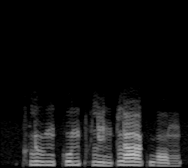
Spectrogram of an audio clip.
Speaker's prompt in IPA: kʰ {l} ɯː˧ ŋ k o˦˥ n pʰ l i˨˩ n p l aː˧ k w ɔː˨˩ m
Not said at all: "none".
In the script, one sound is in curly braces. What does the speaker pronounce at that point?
l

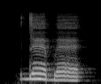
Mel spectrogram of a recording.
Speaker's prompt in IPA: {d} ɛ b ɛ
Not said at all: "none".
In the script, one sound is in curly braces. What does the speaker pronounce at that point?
d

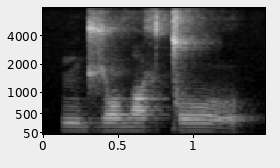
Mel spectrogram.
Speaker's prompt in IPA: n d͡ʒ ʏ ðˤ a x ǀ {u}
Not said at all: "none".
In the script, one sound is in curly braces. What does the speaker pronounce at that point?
o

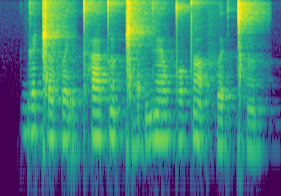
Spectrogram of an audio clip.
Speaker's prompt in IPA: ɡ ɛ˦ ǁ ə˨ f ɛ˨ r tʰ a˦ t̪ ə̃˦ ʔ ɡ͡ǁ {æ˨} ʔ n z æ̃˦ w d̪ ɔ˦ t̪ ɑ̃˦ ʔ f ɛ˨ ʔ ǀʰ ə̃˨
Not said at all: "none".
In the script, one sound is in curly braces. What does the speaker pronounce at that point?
æ˨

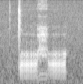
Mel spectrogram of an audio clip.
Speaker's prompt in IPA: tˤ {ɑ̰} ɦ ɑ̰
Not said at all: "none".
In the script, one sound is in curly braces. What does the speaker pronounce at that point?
ɑ̰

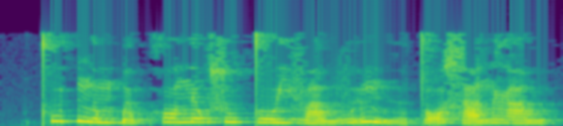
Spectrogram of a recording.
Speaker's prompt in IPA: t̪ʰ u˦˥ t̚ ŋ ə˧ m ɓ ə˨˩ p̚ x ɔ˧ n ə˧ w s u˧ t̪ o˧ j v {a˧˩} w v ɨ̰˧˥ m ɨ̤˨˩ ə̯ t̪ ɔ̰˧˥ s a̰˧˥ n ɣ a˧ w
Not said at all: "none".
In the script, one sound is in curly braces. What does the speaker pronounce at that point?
a˧˩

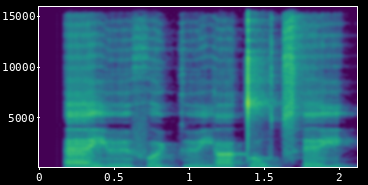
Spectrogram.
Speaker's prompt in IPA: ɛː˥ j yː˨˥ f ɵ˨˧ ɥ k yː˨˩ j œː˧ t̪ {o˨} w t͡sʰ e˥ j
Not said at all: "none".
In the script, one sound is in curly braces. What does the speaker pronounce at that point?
o˥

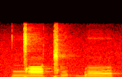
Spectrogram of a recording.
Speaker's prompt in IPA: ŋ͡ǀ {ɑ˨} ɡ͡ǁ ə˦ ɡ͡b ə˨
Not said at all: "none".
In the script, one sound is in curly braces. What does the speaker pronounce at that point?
a˨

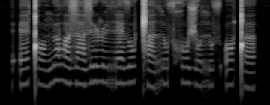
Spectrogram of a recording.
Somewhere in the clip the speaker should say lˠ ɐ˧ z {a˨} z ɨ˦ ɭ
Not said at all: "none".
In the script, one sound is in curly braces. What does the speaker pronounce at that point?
a˧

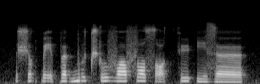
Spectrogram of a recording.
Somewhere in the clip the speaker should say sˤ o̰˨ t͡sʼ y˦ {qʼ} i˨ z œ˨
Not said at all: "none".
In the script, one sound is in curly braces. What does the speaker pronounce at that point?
ʔ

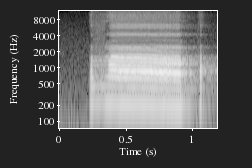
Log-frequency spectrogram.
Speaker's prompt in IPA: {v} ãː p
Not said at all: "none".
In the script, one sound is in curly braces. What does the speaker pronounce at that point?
v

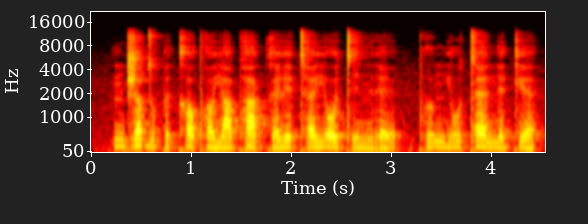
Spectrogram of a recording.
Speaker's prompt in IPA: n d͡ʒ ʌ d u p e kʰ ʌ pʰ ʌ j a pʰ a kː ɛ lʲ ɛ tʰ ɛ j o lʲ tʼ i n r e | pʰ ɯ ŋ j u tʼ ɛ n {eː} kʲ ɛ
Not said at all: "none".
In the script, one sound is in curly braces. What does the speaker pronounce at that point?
e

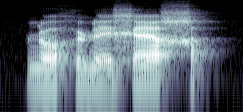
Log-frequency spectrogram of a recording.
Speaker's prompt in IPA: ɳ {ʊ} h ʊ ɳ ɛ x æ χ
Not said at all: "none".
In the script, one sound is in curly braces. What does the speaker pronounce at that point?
ɔ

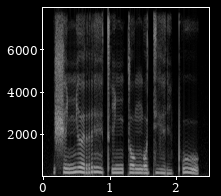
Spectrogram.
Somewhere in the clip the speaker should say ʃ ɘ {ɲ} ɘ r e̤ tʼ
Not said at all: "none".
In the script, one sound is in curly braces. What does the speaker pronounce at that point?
ɲ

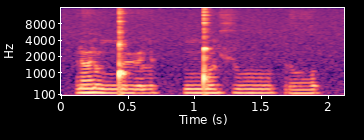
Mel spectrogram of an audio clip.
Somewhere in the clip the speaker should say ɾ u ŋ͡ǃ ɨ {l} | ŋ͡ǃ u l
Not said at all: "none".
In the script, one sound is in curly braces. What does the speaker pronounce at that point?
l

